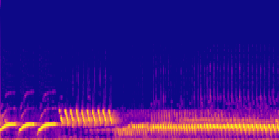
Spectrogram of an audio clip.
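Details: Canary song meant to stimulate females to mate and teach chicks: three upward-curving whistles, a rapid high trill, then a long even rolling tour with pulsing rhythm.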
